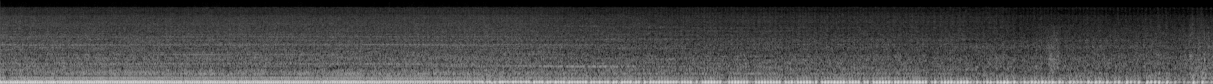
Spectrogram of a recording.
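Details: Ford Ranger 2.3 truck idles roughly with a deep uneven drone that stumbles, sputters and bogs, despite a cleaned MAF, throttle body and air filter and new plugs, wires, coil pack, PCV valve and TPS. A vacuum line was found disconnected. Cause unknown.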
